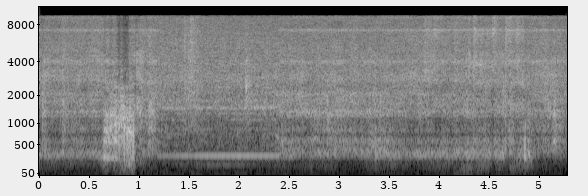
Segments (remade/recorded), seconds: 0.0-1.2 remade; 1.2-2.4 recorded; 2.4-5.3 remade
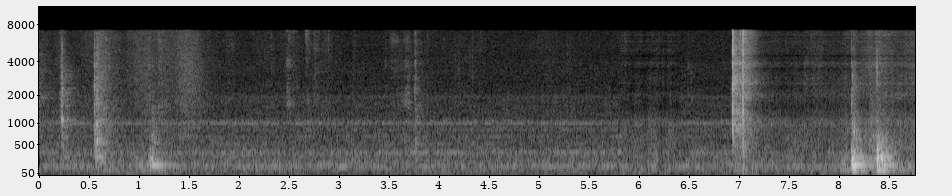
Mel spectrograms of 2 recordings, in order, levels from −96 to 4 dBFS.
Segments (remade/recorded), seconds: 0.0-5.8 recorded; 5.8-6.4 remade; 6.4-7.0 recorded; 7.0-8.8 remade

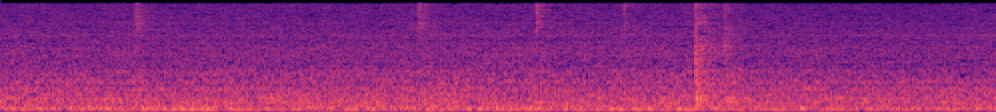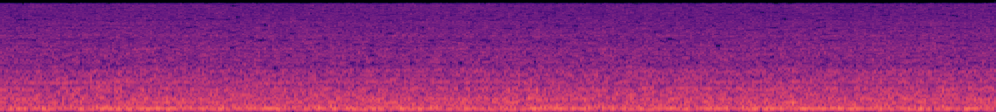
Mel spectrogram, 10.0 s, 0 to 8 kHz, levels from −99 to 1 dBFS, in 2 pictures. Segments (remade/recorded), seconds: 0.0-0.6 recorded; 0.6-4.4 remade; 4.4-10.0 recorded

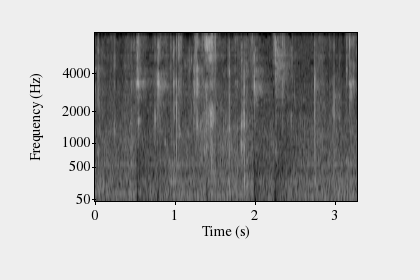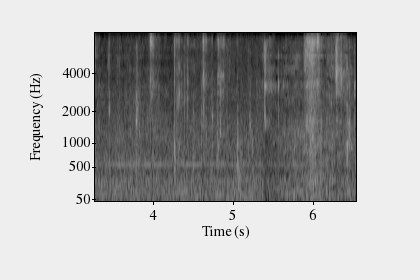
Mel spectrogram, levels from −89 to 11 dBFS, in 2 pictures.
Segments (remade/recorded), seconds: 0.0-1.8 remade; 1.8-2.7 recorded; 2.7-4.4 remade; 4.4-5.3 recorded; 5.3-6.5 remade

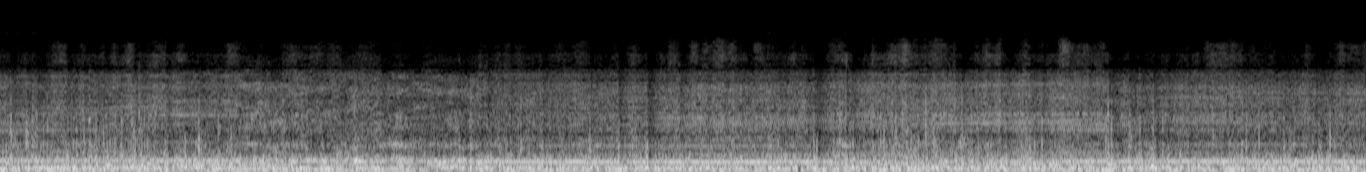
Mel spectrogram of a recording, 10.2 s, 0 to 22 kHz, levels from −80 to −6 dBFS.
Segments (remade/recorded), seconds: 0.0-1.8 recorded; 1.8-3.6 remade; 3.6-10.2 recorded

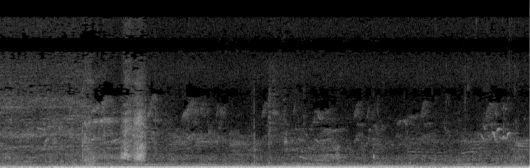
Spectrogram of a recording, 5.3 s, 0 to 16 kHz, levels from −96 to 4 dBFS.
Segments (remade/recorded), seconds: 0.0-5.3 recorded

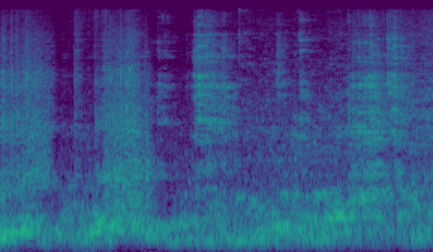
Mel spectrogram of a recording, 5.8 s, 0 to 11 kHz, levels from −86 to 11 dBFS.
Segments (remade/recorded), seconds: 0.0-0.6 recorded; 0.6-1.5 remade; 1.5-5.8 recorded

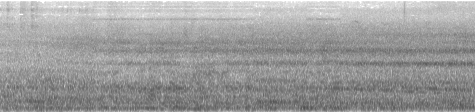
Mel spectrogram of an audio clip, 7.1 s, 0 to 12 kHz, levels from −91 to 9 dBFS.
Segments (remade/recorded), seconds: 0.0-1.4 recorded; 1.4-3.8 remade; 3.8-4.6 recorded; 4.6-5.1 remade; 5.1-7.1 recorded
